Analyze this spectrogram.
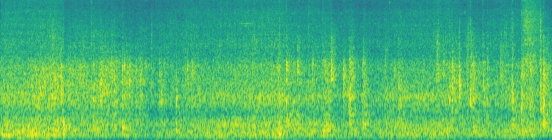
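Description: Rocks scrape and clatter under a bulldozer blade.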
